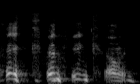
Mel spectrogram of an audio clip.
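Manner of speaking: high-pitched, laughing quote; giggly hammed-up anticipation; laughing mock anticipation. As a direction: repeat it high through a laugh. Repeats his acted line, laughing.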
